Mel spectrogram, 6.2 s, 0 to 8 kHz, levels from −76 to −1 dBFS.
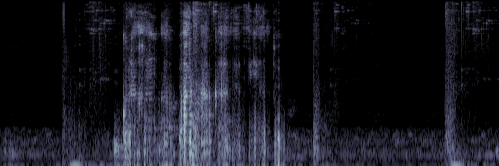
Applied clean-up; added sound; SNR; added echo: neural separator model SepFormer DNS4.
